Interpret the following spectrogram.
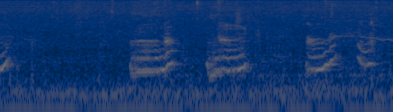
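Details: A mother cat holds and cleans her kitten daughter while four plaintive meows sound in quick succession, each bending up then down, over a constant low indoor hum.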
